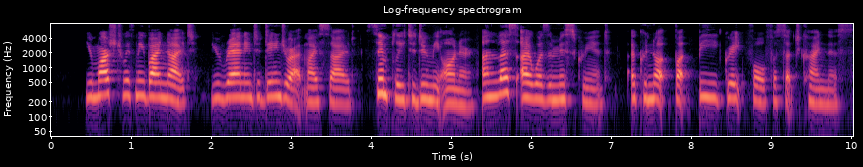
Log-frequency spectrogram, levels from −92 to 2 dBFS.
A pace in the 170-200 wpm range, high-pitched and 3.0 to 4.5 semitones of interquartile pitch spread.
Yes: average, 190 wpm; high, 225 Hz; average, 3.9 semitones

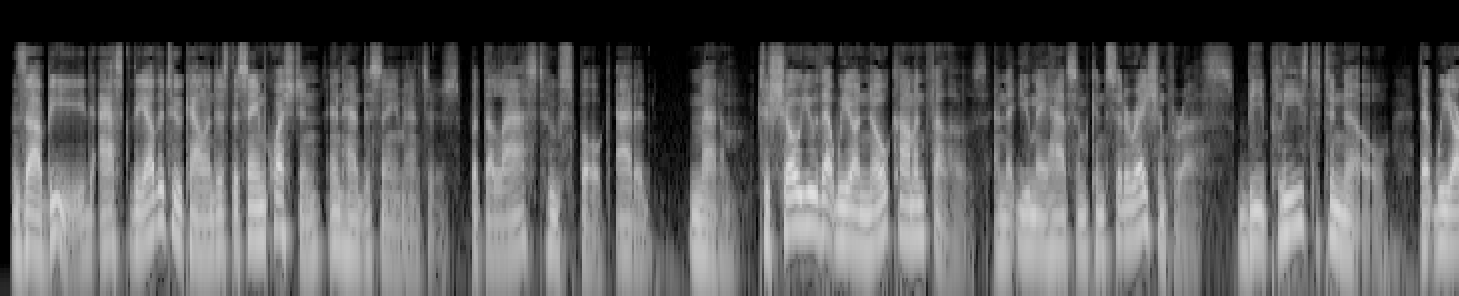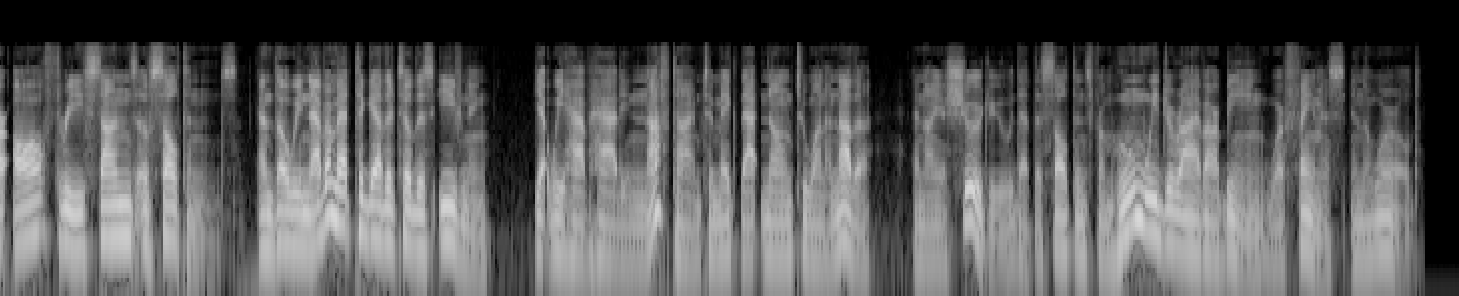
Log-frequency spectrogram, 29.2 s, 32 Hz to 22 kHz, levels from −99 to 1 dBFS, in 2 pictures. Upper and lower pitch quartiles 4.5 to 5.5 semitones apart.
Yes: average, 5.2 semitones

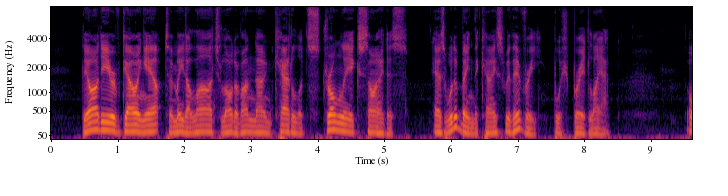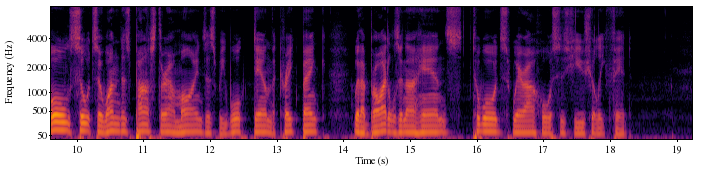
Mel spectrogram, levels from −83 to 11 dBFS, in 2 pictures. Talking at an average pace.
Yes: average, 170 wpm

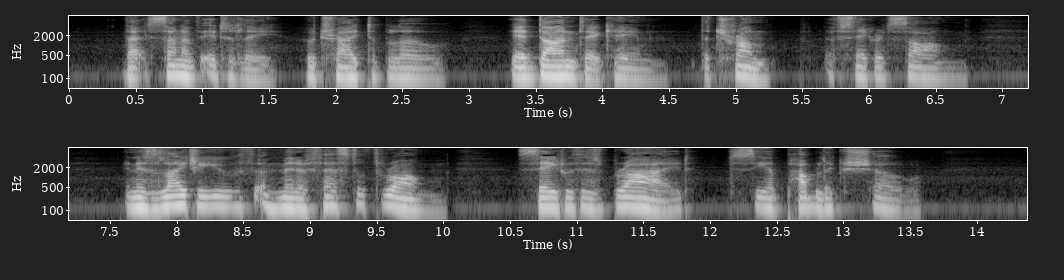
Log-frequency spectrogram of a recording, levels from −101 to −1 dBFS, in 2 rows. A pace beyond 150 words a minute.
No: average, 140 wpm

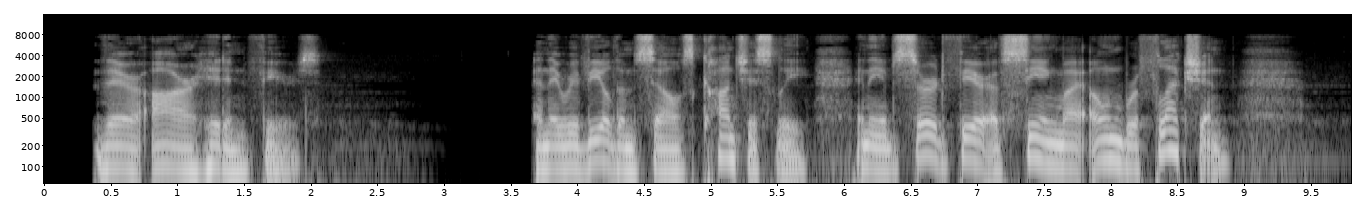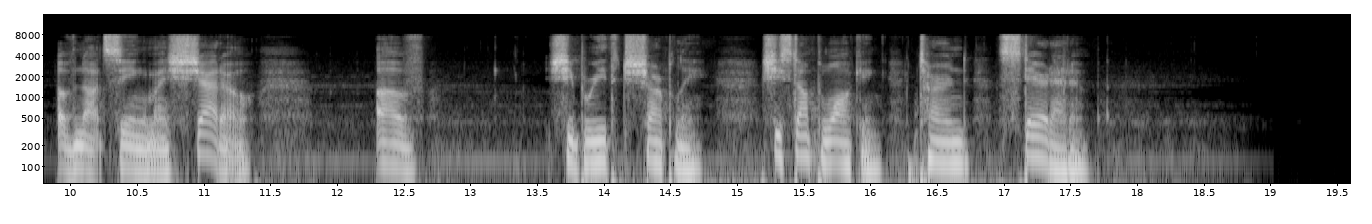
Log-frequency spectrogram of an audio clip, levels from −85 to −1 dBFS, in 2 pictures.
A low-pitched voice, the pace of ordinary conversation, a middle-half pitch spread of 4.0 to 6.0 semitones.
No: low, 105 Hz; slow, 105 wpm; average, 4.4 semitones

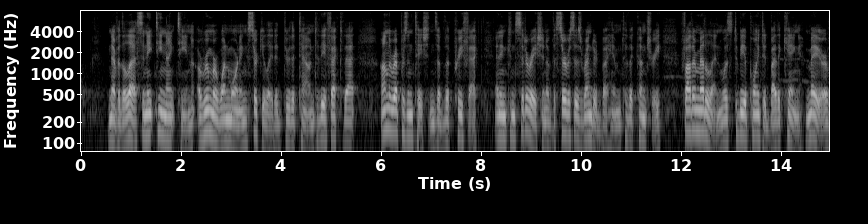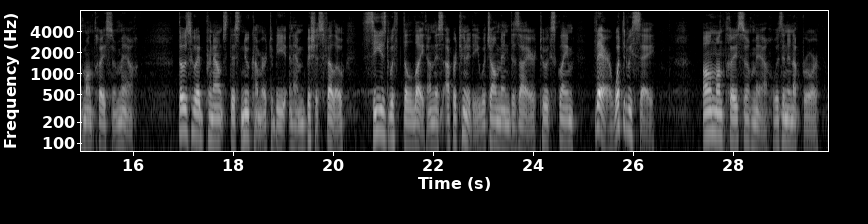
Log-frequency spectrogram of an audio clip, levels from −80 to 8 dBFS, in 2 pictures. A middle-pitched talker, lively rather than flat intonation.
No: low, 115 Hz; wide, 5.8 semitones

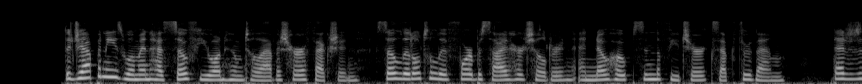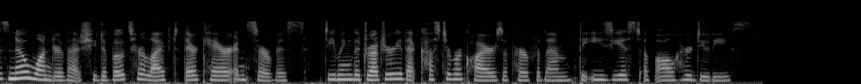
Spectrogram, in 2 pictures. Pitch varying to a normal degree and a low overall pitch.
No: average, 3.3 semitones; high, 210 Hz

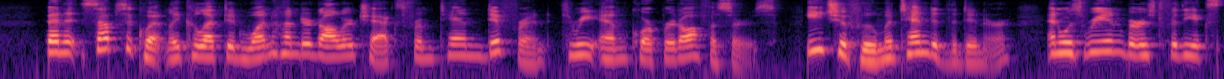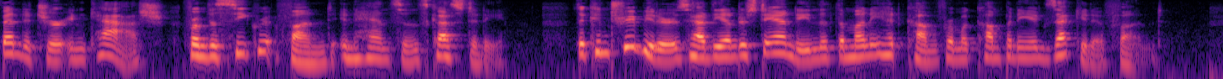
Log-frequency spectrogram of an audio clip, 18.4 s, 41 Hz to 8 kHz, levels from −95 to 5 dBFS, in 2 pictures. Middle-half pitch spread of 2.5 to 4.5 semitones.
No: wide, 5.5 semitones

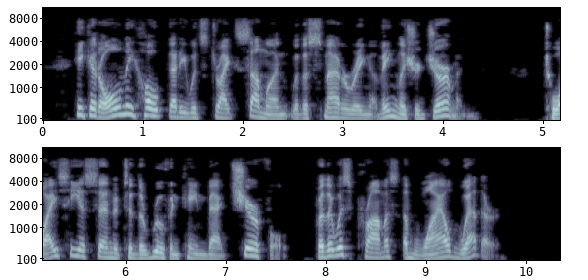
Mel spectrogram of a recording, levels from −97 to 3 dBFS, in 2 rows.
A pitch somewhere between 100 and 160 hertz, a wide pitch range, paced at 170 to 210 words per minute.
Yes: medium, 140 Hz; wide, 6.4 semitones; average, 190 wpm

